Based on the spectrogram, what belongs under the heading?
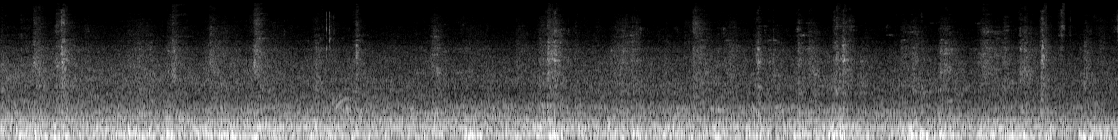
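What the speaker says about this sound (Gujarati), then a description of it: "બાંદ્રા ટ્રેન આવી છે" A train rolls at Bhavnagar Terminus station as the Bandra train arrives, a steady low rumble with faint rhythmic clatter of wheels, moderately distant, with people talking faintly in the background.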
